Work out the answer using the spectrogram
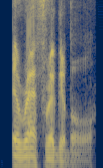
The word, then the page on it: Irrefragable: British English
